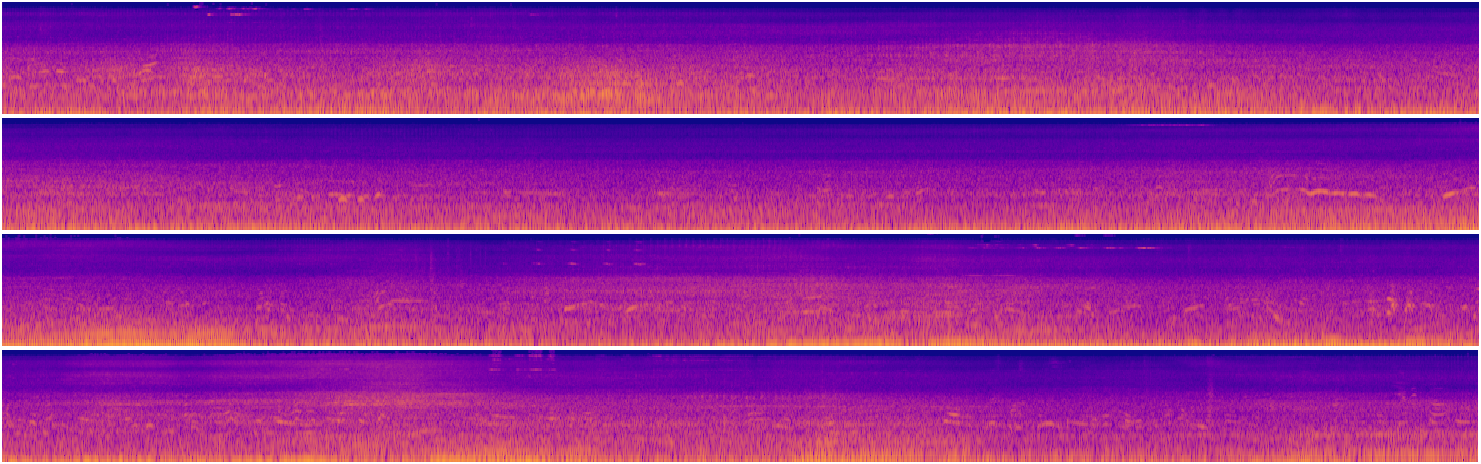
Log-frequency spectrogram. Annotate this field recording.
I recorded this with a not so good Edirol from University. Car sounds, people talking, airplanes passing by and other sounds. It was a Saturday afternoon.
